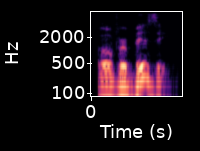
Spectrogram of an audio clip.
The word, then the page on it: overbusy: British English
